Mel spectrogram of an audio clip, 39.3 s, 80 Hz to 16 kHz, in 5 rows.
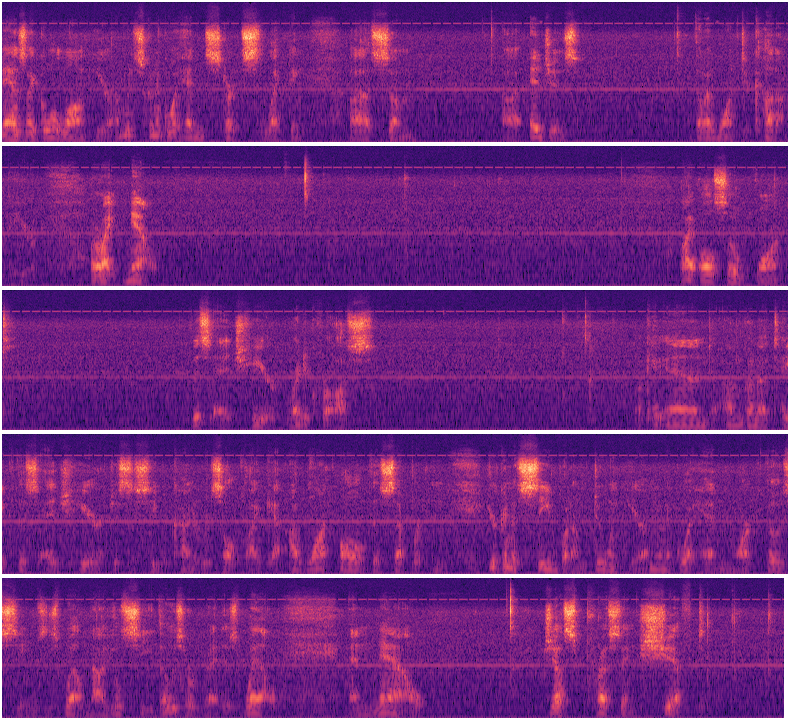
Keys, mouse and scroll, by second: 0.5-2.2 right drag, 1.5-3.2 middle drag, 11.9-13.6 middle drag, 15.6-17.4 middle drag, 19.9-21.6 right drag, 21.4-23.2 middle drag, 24.7-26.5 right drag, 26.2-27.8 middle drag, 31.1-32.8 drag, 33.2-34.9 middle drag.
